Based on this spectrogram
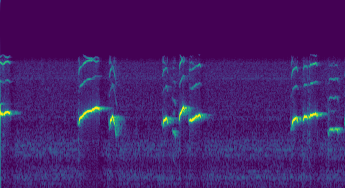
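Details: Singing cockatiel inside a cardboard tube at home: short whistled phrases of rising and falling notes come in three spaced groups, with a lower closing note at the end.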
